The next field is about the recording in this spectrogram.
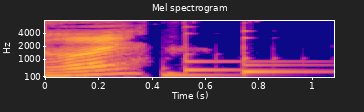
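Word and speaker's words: ح: মাঝখান থেকে কি বাহির হয় আইন হা আইন হা আইন হা আইন হা আইন যে আমি উচ্চারণ করব কণ্ঠনলীর মধ্যখান হইতে আইন হা আইন হা আইন হা আইন হা আইনটা একটু চেপে বের করব এরপরে দেখুন মাখরাজ নাম্বার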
